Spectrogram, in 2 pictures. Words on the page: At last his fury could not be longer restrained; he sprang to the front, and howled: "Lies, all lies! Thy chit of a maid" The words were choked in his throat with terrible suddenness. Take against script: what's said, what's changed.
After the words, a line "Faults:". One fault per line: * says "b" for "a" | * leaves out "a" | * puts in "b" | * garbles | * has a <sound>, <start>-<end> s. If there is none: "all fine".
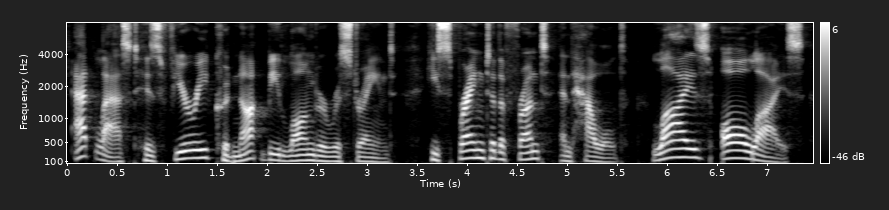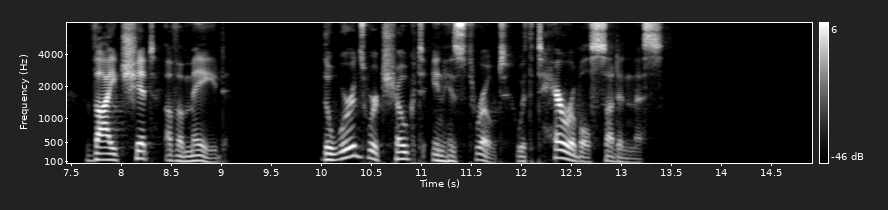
At last his fury could not be longer restrained; he sprang to the front, and howled: "Lies, all lies! Thy chit of a maid" The words were choked in his throat with terrible suddenness.
Faults:
all fine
